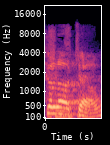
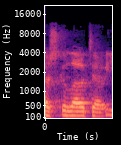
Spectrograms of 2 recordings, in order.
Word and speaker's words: Schelotto: Is it Schelotto? – yeah, well, we we go with all pronunciations. – Schelotto. Well, no, Schelotto.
